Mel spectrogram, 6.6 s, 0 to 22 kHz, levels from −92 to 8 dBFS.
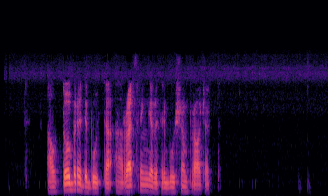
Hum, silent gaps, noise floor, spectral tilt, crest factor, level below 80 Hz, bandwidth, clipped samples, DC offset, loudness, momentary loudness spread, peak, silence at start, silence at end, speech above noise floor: none; none; -63 dBFS; -6.5 dB/octave; 22 dB; -74 dBFS; 7.4 kHz; under 0.1%; under 0.1%; -29 LUFS; 10 LU; -10 dBFS; 0.95 s; 2.4 s; 35 dB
